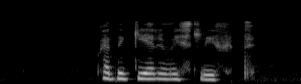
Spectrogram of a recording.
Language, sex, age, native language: Icelandic, female, 10, Icelandic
